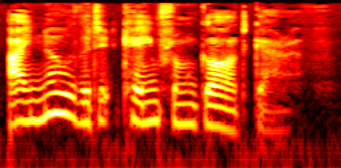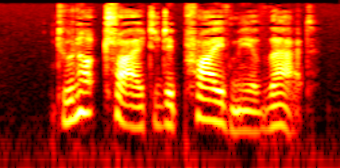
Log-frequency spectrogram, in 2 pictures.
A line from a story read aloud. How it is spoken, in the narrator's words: Lancelot said quietly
